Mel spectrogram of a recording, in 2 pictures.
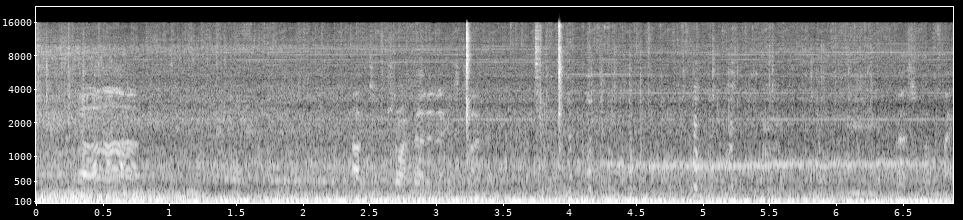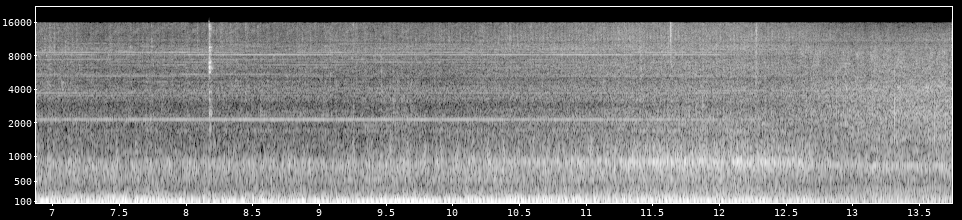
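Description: A small plane's engine drones loudly and steadily from inside the cabin.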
